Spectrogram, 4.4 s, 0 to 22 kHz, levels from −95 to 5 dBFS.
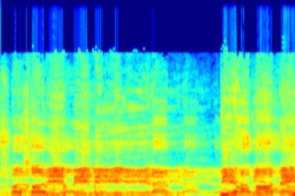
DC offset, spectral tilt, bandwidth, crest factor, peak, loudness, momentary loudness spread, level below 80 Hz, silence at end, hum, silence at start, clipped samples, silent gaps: under 0.1%; -1.5 dB/octave; 17.5 kHz; 10 dB; 0 dBFS; -9 LUFS; 10 LU; -42 dBFS; 0 s; none; 0 s; 0.5%; none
